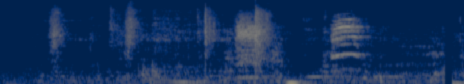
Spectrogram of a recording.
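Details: Talkative mother cat conversing with her cute kitten and owner: a few thin, high meows and chirps in quick succession, with soft thuds and rustling in a small room.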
